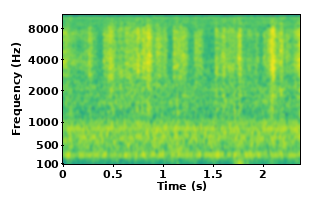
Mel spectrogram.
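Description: Paintbrush working black paint and water together on a foam plate: a run of soft scratchy strokes over a steady low hum, with a soft bump near the end.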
